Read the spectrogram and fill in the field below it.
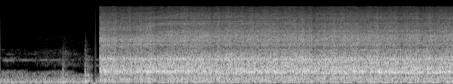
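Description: A threshing machine roars loudly and steadily.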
